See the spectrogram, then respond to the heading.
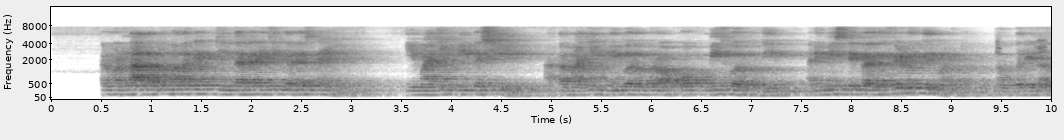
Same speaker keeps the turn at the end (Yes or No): No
